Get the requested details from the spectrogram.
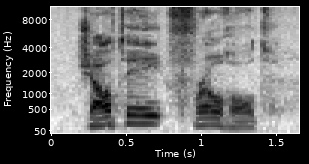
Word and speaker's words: Hjalte Froholdt: It's actually pronounced Hjalte Froholdt. Sorry, my spelling is terrible. He spells it H-J-A-L-T-E, so definitely a difficult name there.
